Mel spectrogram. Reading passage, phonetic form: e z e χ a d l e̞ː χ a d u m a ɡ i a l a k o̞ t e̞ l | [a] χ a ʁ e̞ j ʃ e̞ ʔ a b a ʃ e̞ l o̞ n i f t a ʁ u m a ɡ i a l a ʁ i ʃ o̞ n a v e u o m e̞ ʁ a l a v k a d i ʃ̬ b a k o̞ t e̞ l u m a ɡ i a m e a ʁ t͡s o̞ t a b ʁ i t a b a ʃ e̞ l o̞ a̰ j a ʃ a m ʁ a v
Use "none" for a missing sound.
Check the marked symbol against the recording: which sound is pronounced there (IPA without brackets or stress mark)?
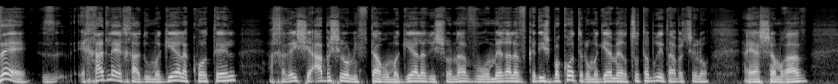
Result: a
